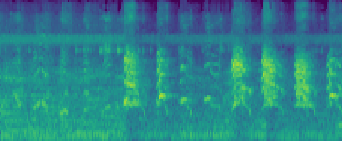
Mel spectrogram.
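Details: Young Labrador Retriever puppy whimpering softly with small rising whines, then breaking into several quick shrill yips; a constant high-pitched hum sits in the background.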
